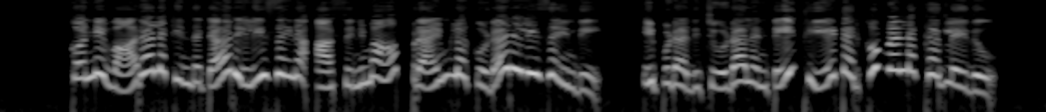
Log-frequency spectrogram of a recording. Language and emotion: Telugu, surprised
